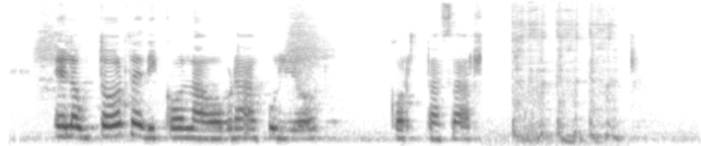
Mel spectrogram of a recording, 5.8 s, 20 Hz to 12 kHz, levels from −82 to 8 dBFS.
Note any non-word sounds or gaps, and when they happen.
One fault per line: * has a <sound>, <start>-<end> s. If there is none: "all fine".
* has a cough, 4.2-5.2 s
